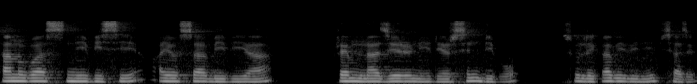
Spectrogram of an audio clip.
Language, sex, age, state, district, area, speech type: Bodo, male, 18-30, Assam, Kokrajhar, rural, read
